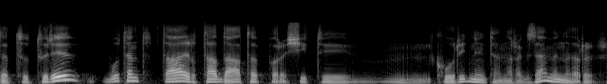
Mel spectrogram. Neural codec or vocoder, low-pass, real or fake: codec, 16 kHz, about 1 kbps, DyCAST, with the encoder's durations; 7.2 kHz; fake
